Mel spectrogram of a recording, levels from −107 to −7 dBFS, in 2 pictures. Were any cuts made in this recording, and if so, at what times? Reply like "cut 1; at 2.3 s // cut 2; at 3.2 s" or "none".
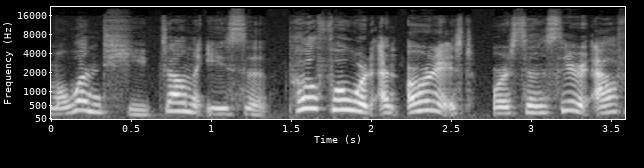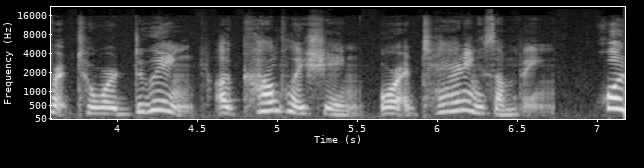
cut 1; at 1.4 s // cut 2; at 4.6 s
